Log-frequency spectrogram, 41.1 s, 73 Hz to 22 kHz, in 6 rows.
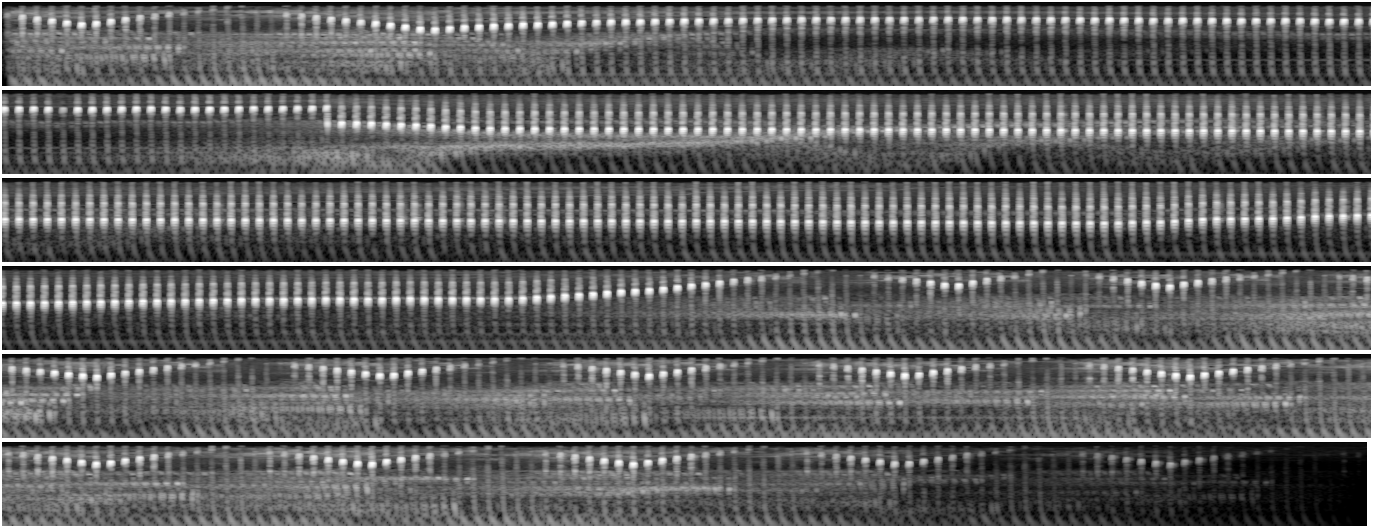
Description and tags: Synthesizer sequence 50
synthesizer processed samples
